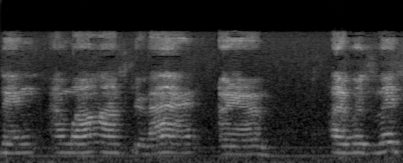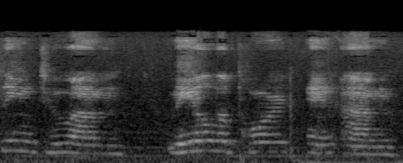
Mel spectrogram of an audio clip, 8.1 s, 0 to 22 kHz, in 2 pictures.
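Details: 32-year-old man with cerebral palsy speaking in conversation; dysarthria due to cerebral palsy.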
